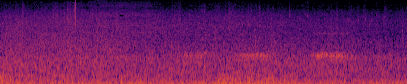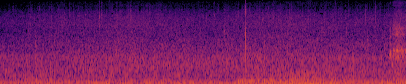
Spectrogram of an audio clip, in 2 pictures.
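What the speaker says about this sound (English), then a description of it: "even though you hear the rain." Steady rain falling in the video game Mafia: The City of Lost Heaven, a continuous broadband hiss of downpour with a low rumble underneath, even and unbroken throughout, with no talking.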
